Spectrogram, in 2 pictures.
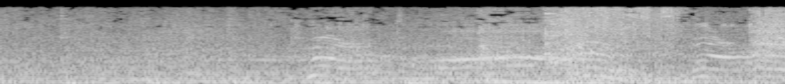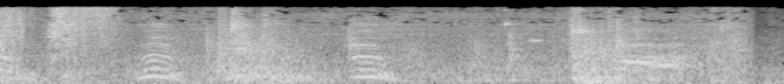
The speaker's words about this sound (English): he leaps up and grabs the end of the train with his meat hook, swinging round and crashing into the door.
